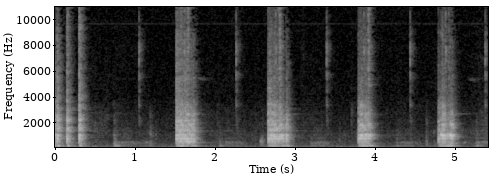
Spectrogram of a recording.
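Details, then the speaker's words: Trash-picked walk-behind mower, sat about 40 weeks, with intermittent fault: after adjusting the cable, distinct sharp clicks about once a second as the bail lever is worked; dead man safety switch now engaging properly. "I adjust this cable um adjusted that cable just to not up the top end that's what I've done and then now I adjust this c i p this Cable in you'll hear it click"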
